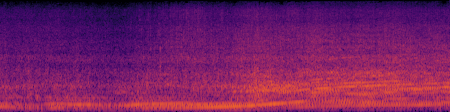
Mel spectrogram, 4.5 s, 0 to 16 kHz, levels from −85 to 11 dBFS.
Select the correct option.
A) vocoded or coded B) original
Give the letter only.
B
